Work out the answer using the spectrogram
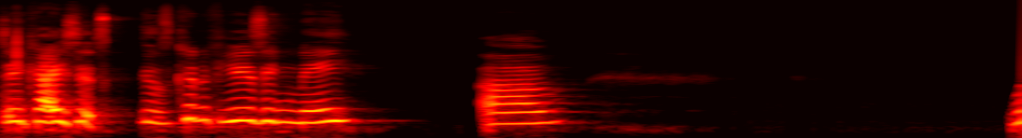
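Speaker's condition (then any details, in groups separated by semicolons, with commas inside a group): No condition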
